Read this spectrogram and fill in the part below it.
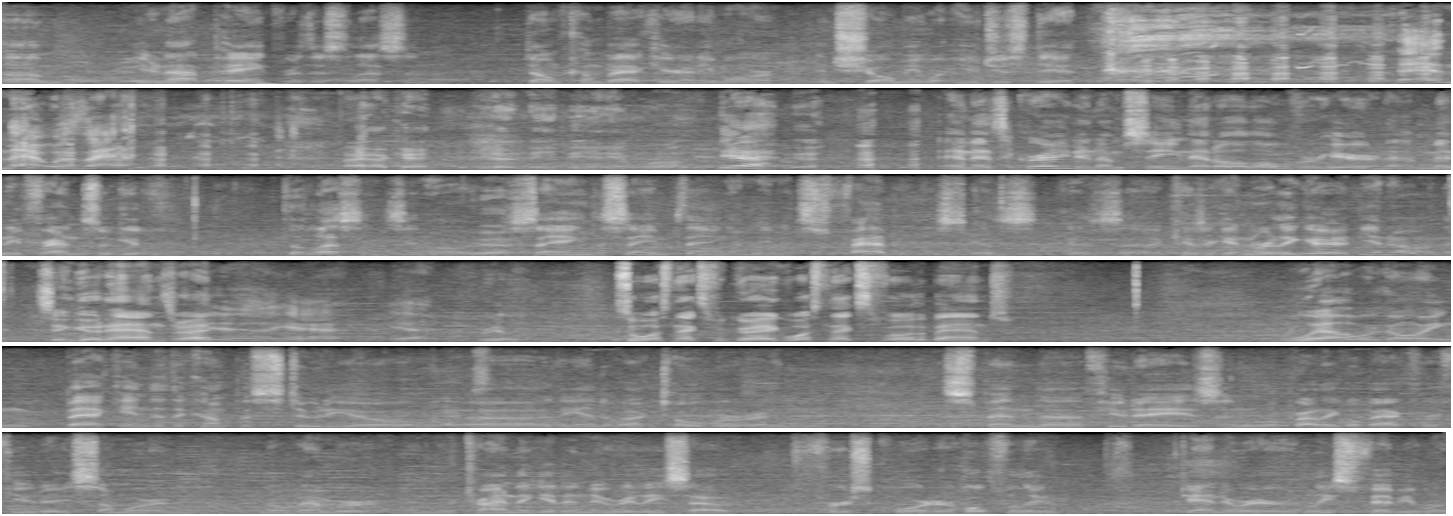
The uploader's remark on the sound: Live From IBMA 2022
